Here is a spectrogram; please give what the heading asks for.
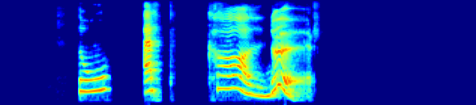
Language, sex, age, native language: Icelandic, female, 7, Icelandic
